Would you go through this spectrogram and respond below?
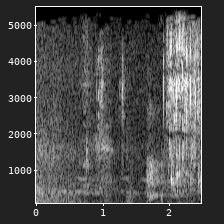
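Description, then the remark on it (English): Liquid is poured back into a container for a couple of seconds, a steady, continuous trickling and splashing with a rising, filling quality toward the end. “Now, can you pour that back in there?”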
